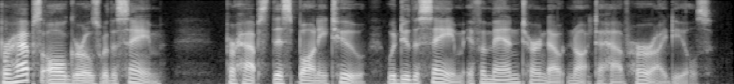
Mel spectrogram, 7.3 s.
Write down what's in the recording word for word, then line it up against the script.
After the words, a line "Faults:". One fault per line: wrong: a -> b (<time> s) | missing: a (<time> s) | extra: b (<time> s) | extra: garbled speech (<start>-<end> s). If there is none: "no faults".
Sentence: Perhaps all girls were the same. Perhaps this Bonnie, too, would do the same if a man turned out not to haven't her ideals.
Perhaps all girls were the same. Perhaps this Bonnie, too, would do the same if a man turned out not to have her ideals.
Faults:
wrong: haven't -> have (6.1 s)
